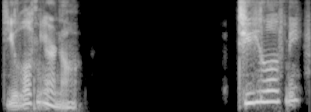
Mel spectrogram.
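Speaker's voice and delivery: God asking Abraham lightly, barely voiced; a hint of a needy God; God asking Abraham for proof of love, lightly voiced; mild needy God. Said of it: "And he was like".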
